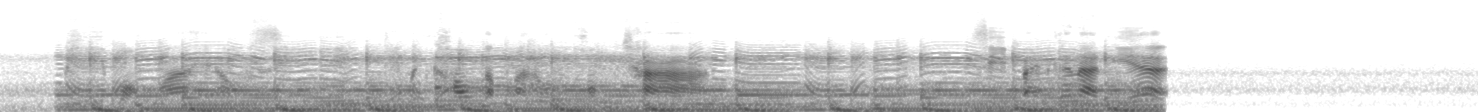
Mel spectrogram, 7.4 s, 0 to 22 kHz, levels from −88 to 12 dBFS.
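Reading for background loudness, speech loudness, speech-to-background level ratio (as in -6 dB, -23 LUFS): -30.0 LUFS, -28.5 LUFS, 1.5 dB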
